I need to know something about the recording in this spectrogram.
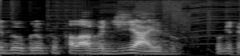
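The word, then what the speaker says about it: (G)I-DLE: E aí, depois eu vi que, na verdade, pronuncia apenas idol, que o G é mudo.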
